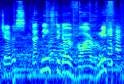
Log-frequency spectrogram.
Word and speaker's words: Jervis Bay: it in writing in his letters that it's pronounced jervis that needs to go viral busted as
